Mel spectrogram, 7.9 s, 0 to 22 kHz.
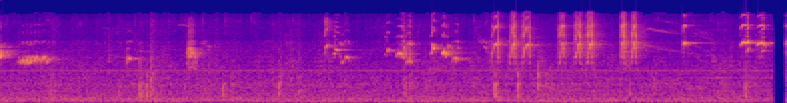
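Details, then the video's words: Solo mockingbird, 2015. Scattered squawky notes and short phrases come first, then a burst of quick, sharp, repeated clicks and chirps, softer against a quiet background. "mockingbird Solo 2015"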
